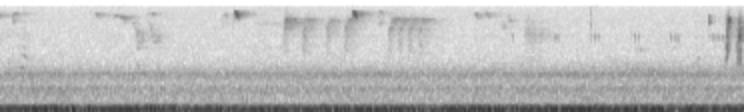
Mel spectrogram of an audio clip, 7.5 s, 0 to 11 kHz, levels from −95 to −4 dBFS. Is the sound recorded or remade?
recorded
